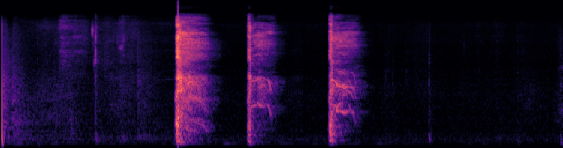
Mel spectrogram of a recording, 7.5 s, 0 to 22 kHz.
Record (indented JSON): {
  "three_cough_length": "7.5 s",
  "three_cough_amplitude": 32768,
  "three_cough_signal_mean_std_ratio": 0.21,
  "survey_phase": "beta (2021-08-13 to 2022-03-07)",
  "age": "65+",
  "gender": "Male",
  "wearing_mask": "No",
  "symptom_none": true,
  "smoker_status": "Ex-smoker",
  "respiratory_condition_asthma": false,
  "respiratory_condition_other": false,
  "recruitment_source": "REACT",
  "submission_delay": "1 day",
  "covid_test_result": "Negative",
  "covid_test_method": "RT-qPCR"
}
